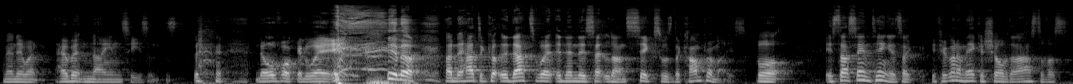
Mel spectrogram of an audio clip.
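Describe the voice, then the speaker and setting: A man hosting a casual podcast, talking in an animated, rambling, opinionated way. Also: medium pitch, a little fast. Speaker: podcast host.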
